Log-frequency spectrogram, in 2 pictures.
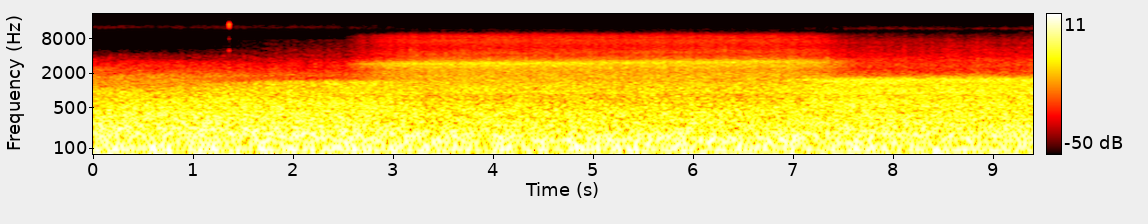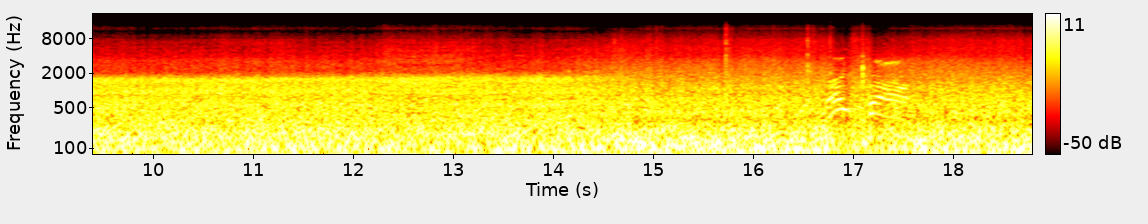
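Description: Steady rush of a shallow, rocky stream's running water, its tone shifting abruptly a couple of times. A voice is heard briefly near the end.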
